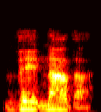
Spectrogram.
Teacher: the d in spanish is softer the nada it's like the sound we make in english with the th combination when we say this that those so that it's very closer it's not quite the same but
